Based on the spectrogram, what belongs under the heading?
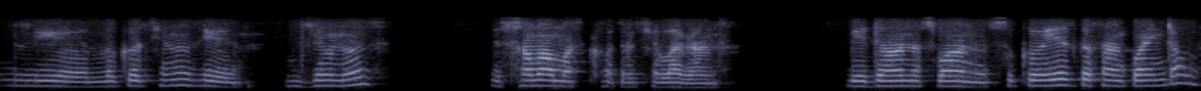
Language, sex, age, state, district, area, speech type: Kashmiri, male, 18-30, Jammu and Kashmir, Ganderbal, rural, conversation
